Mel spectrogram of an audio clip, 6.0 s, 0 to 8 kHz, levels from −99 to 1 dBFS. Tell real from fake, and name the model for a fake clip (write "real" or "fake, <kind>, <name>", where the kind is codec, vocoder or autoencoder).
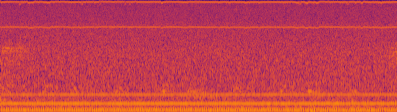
real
